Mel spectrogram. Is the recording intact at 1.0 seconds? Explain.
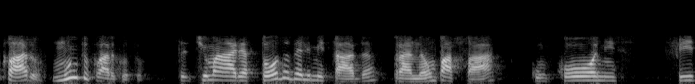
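No. At 1.0 s the sound is muffled and hoarse, with smeared consonants and no content above about 3.8 kHz. This is the G.723.1 codec, present for the whole clip. It passes roughly 250 Hz to 3.7 kHz and rebuilds the voice from coarse 30 ms frames at about 6.3 kbit/s.

The same moment also falls within a stretch of channel delay (comb filtering) from 0.59 to 2.94 s, which adds a dull, hollow colour. One channel lags the other by a few samples, roughly a tenth of a millisecond, and the two are summed to mono. That puts the first cancellation notch near 5 kHz, so within the remaining band the upper frequencies fade progressively.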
